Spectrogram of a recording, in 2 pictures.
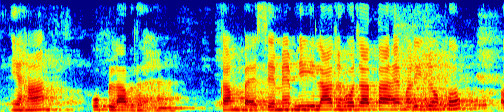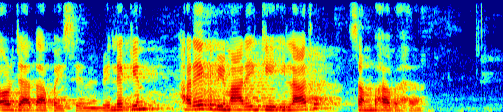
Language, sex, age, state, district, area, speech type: Hindi, female, 45-60, Bihar, Begusarai, rural, spontaneous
